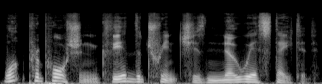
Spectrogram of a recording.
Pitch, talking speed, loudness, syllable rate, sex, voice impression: 110 Hz, 150 wpm, -18 LUFS, 4.4 syllables/s, male, masculine, adult-like, slightly clear, refreshing, sincere, friendly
